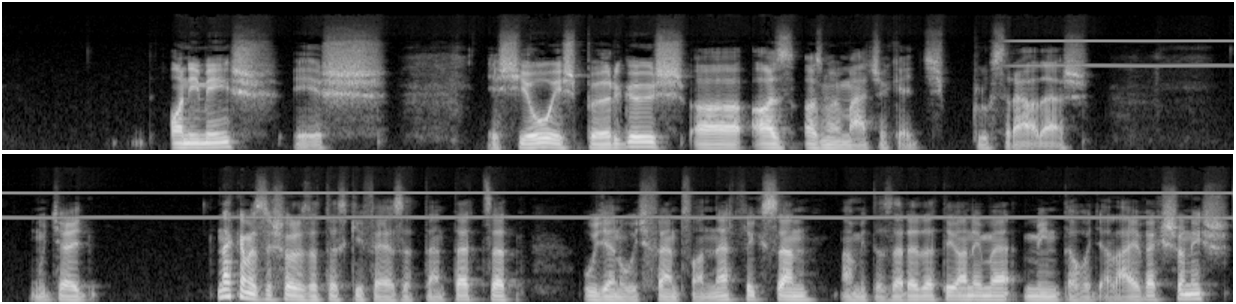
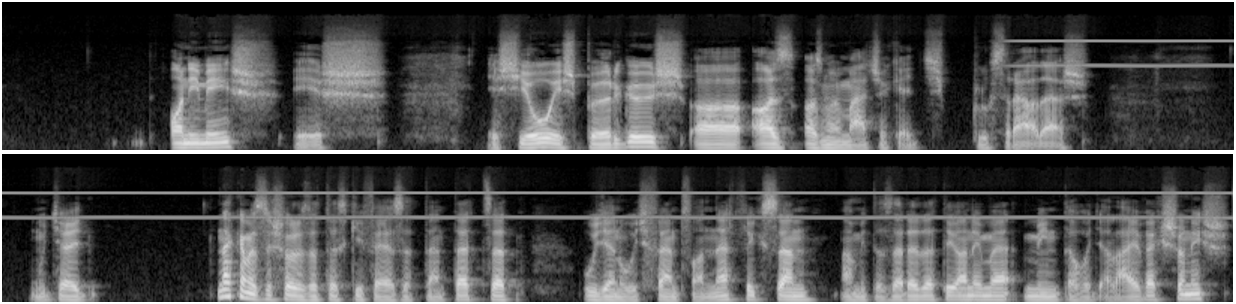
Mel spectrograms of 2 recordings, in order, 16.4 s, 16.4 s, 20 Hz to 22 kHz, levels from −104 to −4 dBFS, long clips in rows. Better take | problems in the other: neither | high-pitched whine; noticeable; from 6.5 s on; 7.5 kHz, 15 dB below the speech; the same in both

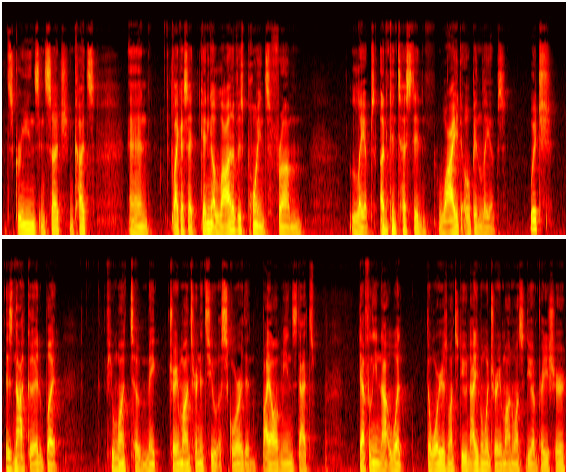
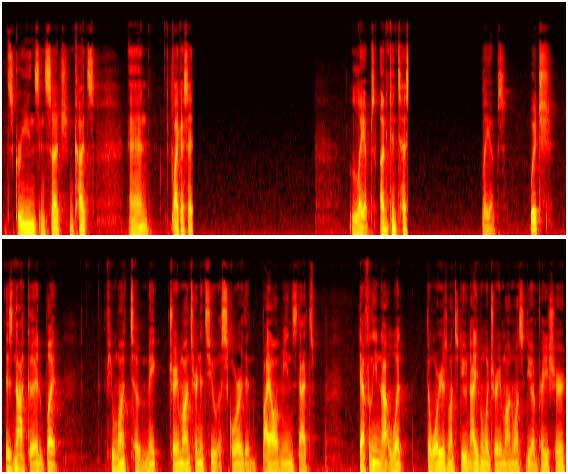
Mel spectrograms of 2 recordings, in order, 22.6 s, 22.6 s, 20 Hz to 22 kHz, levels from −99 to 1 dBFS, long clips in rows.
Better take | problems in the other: first | audio cutting out; at 4 s for 2.5 s and at 8 s for 1.5 s

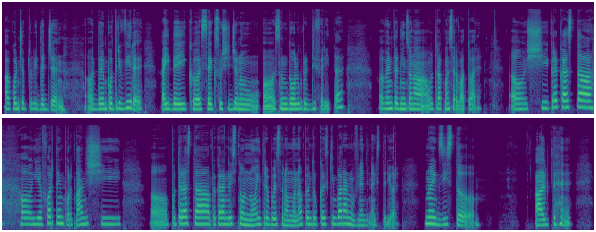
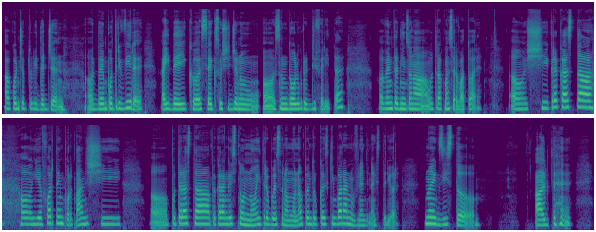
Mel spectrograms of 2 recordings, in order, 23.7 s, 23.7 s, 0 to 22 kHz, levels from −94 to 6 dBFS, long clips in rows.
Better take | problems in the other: neither | none

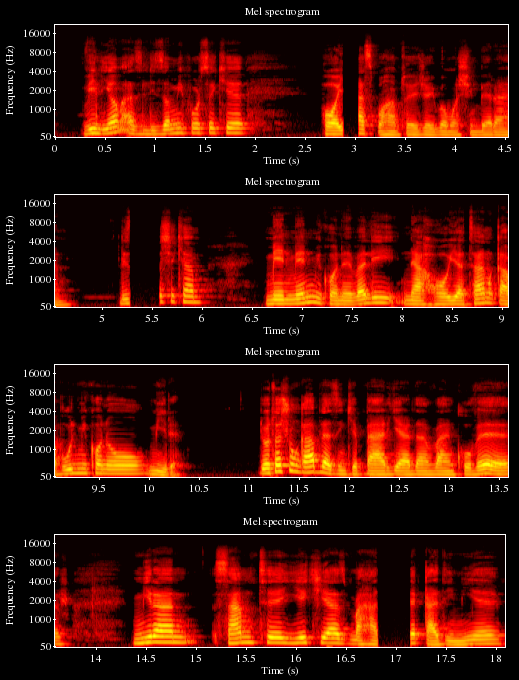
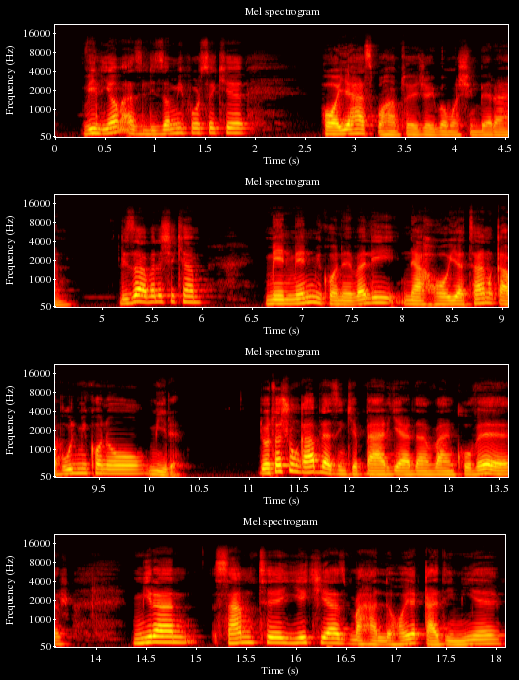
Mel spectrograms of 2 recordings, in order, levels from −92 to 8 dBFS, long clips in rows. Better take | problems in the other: second | audio cutting out; at 3 s, at 5.5 s and at 17 s

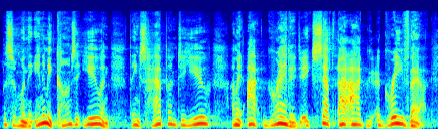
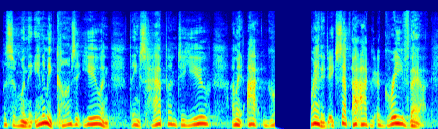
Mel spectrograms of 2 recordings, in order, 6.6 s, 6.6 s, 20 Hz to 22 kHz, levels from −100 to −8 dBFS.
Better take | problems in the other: first | audio freezing; at 4 s for 0.5 s

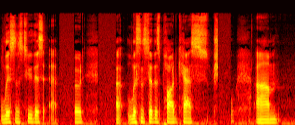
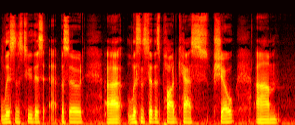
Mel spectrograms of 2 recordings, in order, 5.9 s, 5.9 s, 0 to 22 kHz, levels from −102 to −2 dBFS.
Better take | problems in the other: second | audio cutting out; at 1 s, at 2 s and at 4.5 s

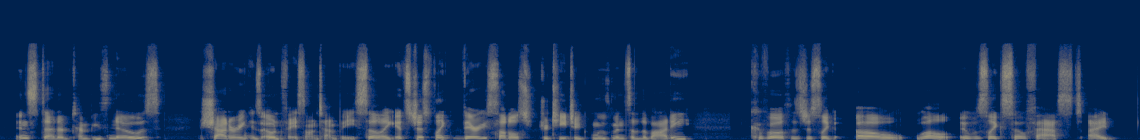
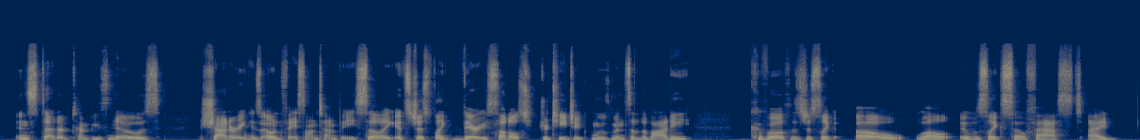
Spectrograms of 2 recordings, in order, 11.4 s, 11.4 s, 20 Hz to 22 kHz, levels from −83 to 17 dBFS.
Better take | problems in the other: second | thin; somewhat; fading below 300 Hz

